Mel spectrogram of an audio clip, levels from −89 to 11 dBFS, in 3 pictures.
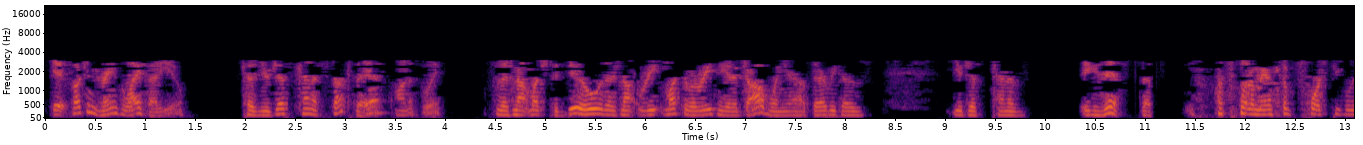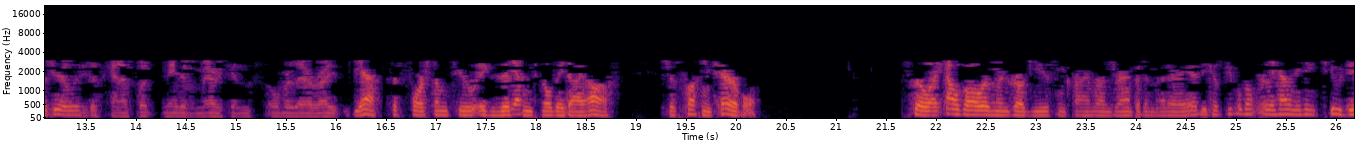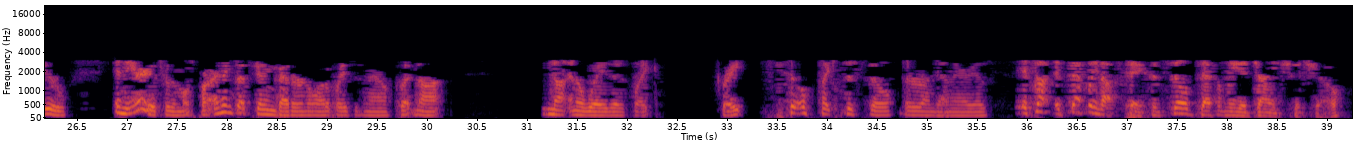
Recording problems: garbled, watery; badly; nothing above 3 kHz

